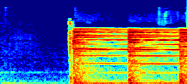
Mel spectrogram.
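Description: A bell is struck three times in quick succession, each loud metallic clang ringing on with bright, sustained overtones. The strikes come after a brief quiet moment, with no voices.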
